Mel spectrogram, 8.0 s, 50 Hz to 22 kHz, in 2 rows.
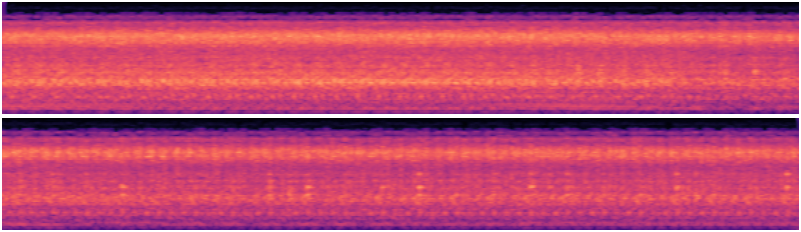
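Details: Toyota Camry XV70 3.5L with 30,000 km: a steady idle with a regular light tapping, about three knocks a second, over the engine note. Engine knock at idle, cause undetermined.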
